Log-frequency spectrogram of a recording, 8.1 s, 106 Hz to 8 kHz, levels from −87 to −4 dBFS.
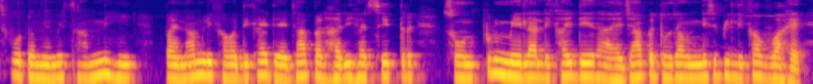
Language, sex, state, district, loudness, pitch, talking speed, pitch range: Hindi, male, Uttar Pradesh, Saharanpur, -15 LUFS, 150 Hz, 230 wpm, 145-160 Hz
